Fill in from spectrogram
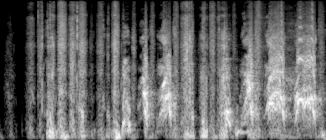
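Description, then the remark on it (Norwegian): A voice imitates woolly pigs running after someone with a rapid, loud run of raspy snorts and grunts, pulsing steadily for about three seconds without any words. “Nå skal du høre, for jeg har en ganske god griseparodi.”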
